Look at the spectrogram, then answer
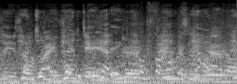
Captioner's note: alien gibberish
